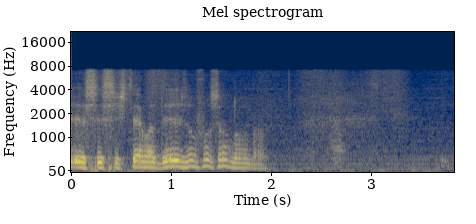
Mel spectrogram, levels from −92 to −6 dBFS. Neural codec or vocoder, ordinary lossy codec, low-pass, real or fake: none; none; 7.2 kHz; real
